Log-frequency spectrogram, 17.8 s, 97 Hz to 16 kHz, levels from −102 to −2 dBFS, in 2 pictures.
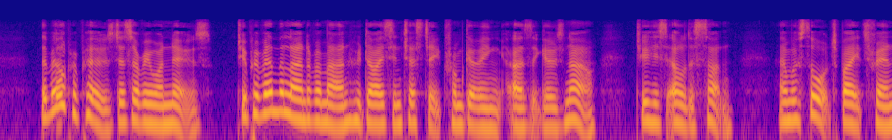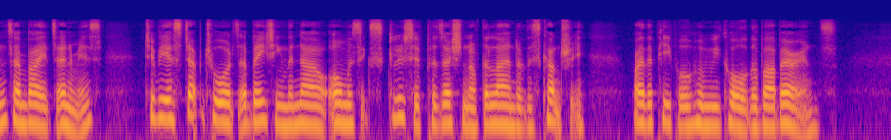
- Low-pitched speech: No, medium, 180 Hz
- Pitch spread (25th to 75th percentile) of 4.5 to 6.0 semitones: No, average, 3.0 semitones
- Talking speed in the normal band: No, fast, 210 wpm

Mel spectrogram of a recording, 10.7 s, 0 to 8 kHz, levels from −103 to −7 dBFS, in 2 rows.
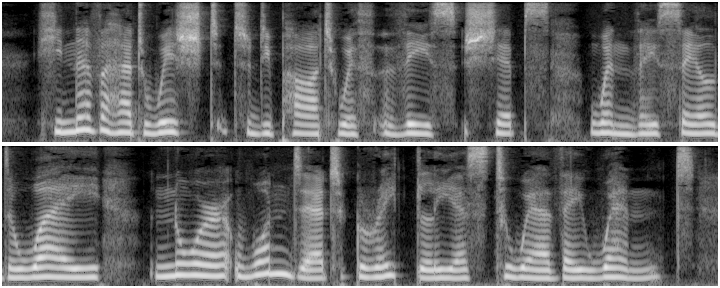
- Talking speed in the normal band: No, slow, 115 wpm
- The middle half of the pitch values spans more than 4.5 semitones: No, narrow, 2.5 semitones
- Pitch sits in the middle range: No, high, 195 Hz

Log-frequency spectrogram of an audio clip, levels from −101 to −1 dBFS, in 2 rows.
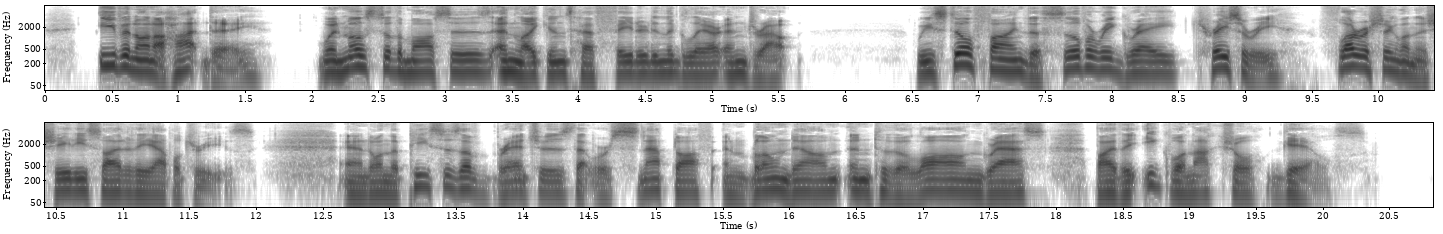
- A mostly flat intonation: No, average, 4.3 semitones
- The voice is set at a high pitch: No, low, 110 Hz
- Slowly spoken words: No, average, 160 wpm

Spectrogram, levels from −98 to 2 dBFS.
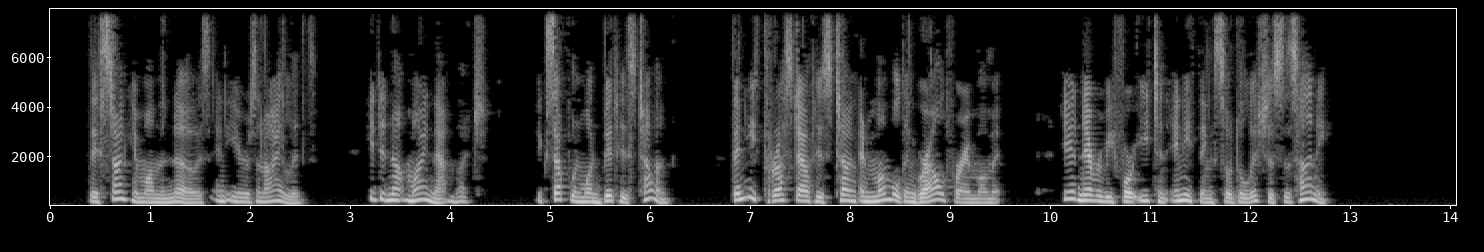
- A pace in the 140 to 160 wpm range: No, average, 190 wpm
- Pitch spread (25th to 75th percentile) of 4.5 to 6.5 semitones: Yes, wide, 5.6 semitones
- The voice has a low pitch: No, high, 190 Hz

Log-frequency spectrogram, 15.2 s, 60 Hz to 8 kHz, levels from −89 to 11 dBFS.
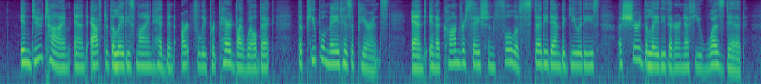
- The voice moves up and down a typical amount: Yes, average, 3.2 semitones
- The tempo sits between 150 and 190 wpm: No, average, 140 wpm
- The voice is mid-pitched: Yes, medium, 180 Hz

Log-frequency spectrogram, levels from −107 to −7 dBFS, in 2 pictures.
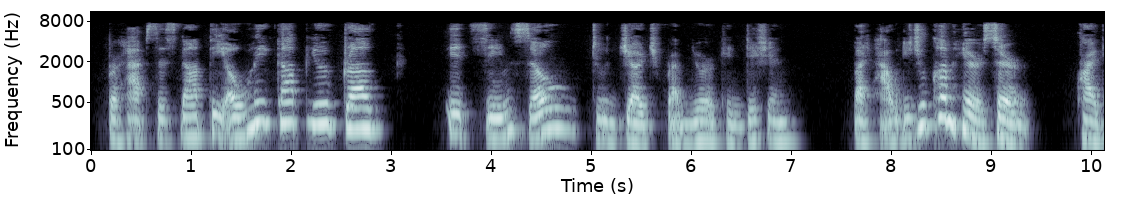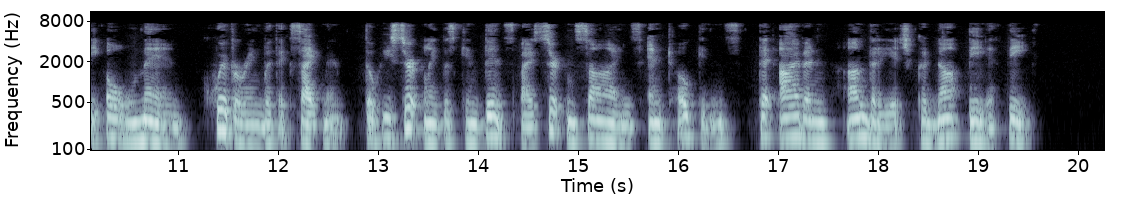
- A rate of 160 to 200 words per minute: No, average, 140 wpm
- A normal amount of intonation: Yes, average, 4.7 semitones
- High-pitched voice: No, low, 135 Hz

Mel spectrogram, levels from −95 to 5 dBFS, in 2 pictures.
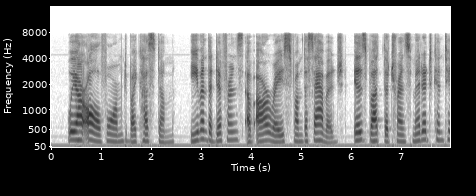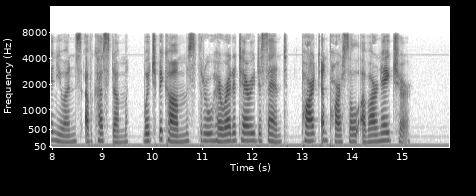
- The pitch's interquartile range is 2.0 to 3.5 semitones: Yes, average, 2.9 semitones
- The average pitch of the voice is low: No, medium, 185 Hz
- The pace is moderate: No, slow, 125 wpm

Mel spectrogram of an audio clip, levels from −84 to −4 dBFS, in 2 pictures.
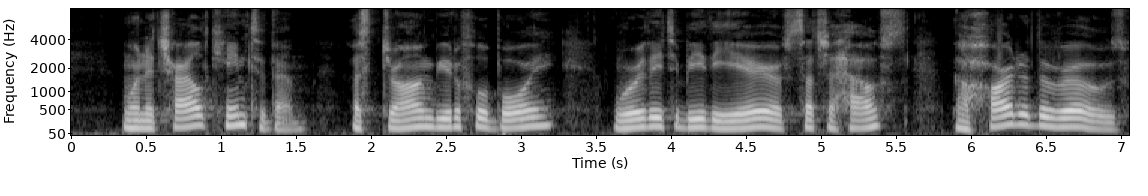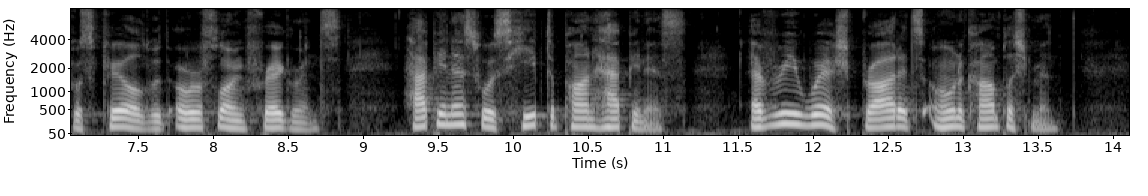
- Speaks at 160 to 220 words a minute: Yes, average, 170 wpm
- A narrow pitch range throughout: No, average, 3.2 semitones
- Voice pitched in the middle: Yes, medium, 150 Hz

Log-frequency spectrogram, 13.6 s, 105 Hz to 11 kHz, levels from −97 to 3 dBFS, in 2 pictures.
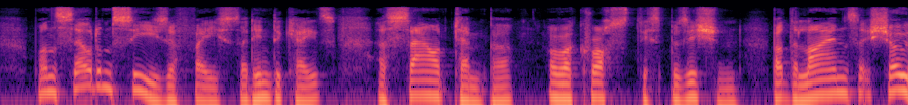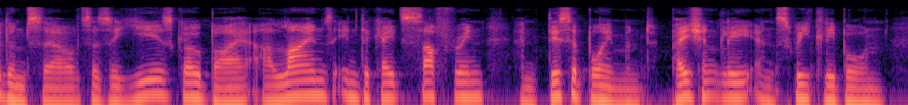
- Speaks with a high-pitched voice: No, low, 135 Hz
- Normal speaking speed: Yes, average, 160 wpm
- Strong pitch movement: No, average, 3.9 semitones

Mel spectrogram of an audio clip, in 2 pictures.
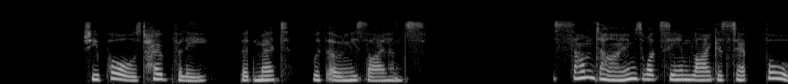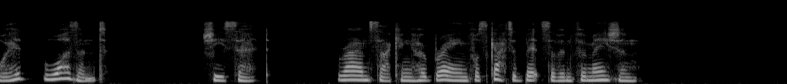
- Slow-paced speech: Yes, slow, 100 wpm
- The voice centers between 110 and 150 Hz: No, high, 200 Hz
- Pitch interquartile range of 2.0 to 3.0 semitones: No, average, 3.7 semitones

